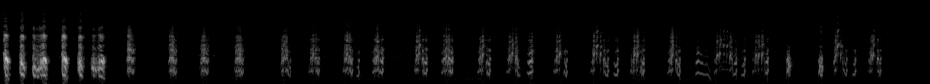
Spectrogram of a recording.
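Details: Chukar partridge calling in a series of short chuk notes: a loud, rapid cluster at first, then softer notes spaced about two to three per second, in an otherwise quiet setting.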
